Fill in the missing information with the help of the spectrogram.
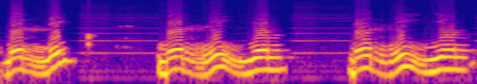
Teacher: रा मुशद्ददा पर ज़ेर हो तो भी रा बारीक होती है।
